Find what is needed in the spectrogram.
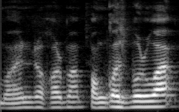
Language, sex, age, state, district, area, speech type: Assamese, male, 45-60, Assam, Sonitpur, urban, spontaneous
